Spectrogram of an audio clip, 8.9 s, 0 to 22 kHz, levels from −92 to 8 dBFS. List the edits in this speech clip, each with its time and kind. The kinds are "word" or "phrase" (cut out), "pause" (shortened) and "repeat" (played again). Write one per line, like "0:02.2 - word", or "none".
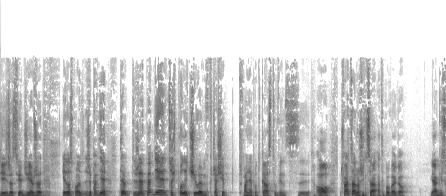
0:06.7 - pause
